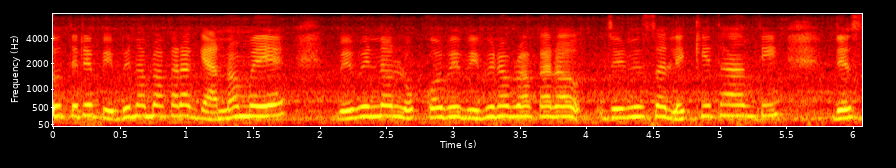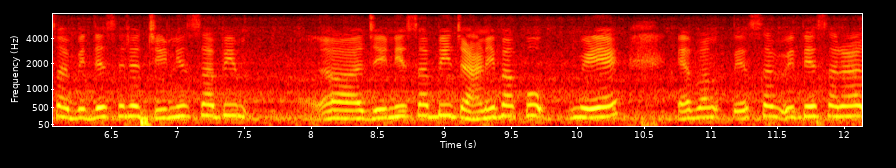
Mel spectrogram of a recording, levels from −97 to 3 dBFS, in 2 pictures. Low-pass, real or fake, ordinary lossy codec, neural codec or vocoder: none; real; none; none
